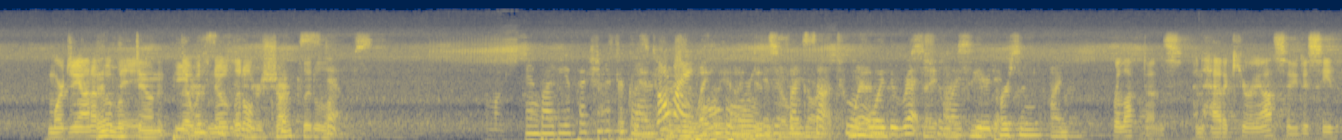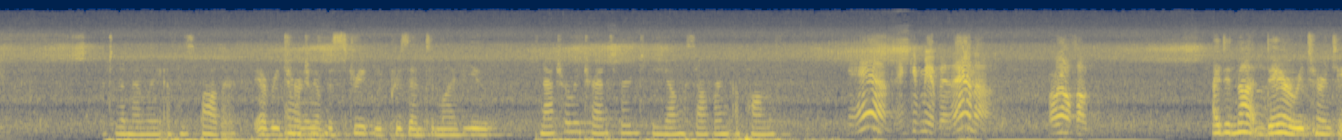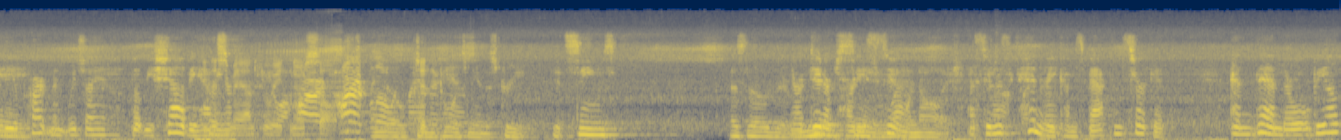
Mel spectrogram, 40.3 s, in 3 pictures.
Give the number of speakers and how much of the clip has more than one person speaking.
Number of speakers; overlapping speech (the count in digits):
7, about 37%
